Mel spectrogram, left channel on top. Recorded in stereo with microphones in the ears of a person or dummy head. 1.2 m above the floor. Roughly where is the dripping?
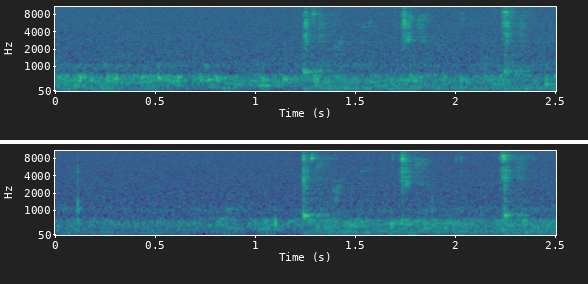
Right.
